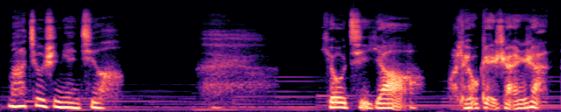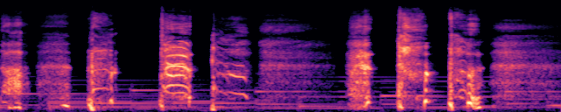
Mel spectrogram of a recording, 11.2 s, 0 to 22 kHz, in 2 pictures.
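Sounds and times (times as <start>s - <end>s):
speech: 0.1s - 1.3s, 2.0s - 2.2s, 3.2s - 5.9s
elderly grandmother coughing weakly: 6.5s - 8.2s, 9.1s - 10.5s.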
